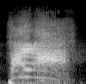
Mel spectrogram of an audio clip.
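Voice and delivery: loud, high "Hiya!" yell; karate battle cry. Acted. Preacher yelling a karate cry at trouble. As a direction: shout it like a martial arts strike.

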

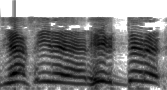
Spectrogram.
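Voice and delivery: high, loud jubilant insistence; imitated overjoyed woman; excited insistence. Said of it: "She says".

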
